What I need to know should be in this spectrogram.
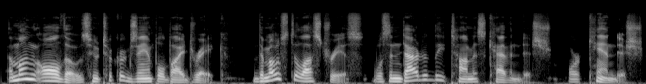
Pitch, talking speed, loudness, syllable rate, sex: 130 Hz, 160 wpm, -18 LUFS, 5.3 syllables/s, male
